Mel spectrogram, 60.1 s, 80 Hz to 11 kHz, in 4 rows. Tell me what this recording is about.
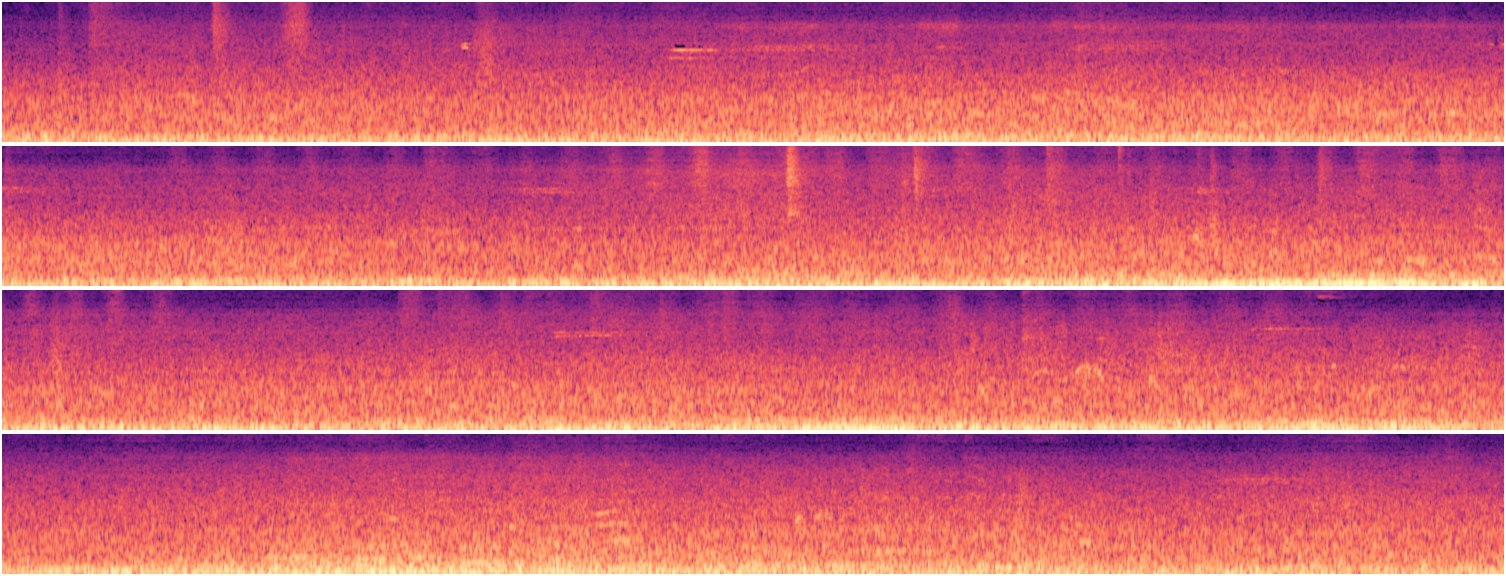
180623 AMBIÊNCIA URBANA 01 60s
Urban ambience normalized to -3dB.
